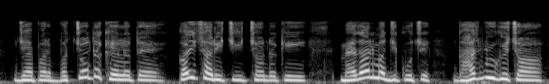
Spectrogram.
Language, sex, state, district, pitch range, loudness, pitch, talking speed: Kumaoni, male, Uttarakhand, Tehri Garhwal, 190-245 Hz, -13 LUFS, 205 Hz, 175 wpm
